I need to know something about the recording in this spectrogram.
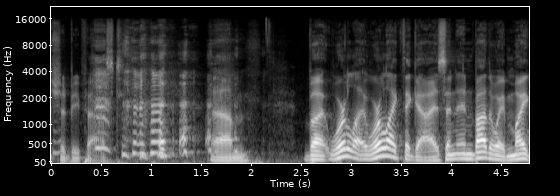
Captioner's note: laughing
